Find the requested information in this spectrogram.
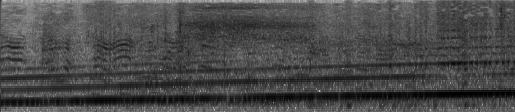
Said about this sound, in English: Family members of the hostages held a press conference in Tel Aviv, but people were forced to evacuate due to the sound of sirens and explosions overhead.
